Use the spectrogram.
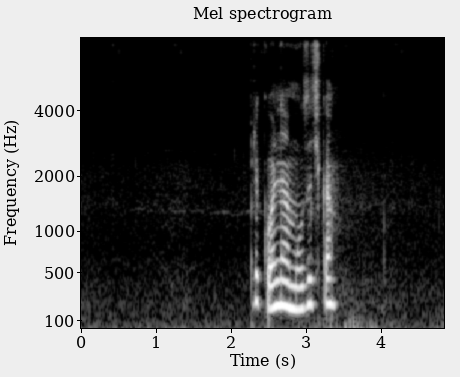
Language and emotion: Russian, positive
